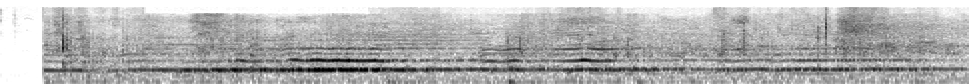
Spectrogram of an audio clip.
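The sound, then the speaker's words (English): In a locker room, a group of players making a train imitates a train whistle, holding a loud, steady, high-pitched tone with harmonics for about seven seconds, swelling slightly midway, over a noisy background. “They're out there making a train and choo-chooing.”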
